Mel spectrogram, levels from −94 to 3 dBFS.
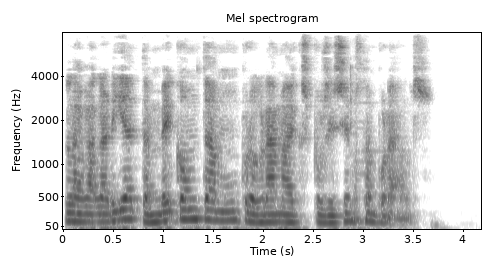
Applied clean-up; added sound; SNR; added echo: neural mask model DeepFilterNet 3.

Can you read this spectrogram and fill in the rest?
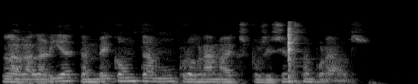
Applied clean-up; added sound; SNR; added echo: none; Snare drum; -4 dB; reverberation time 0.2 s.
